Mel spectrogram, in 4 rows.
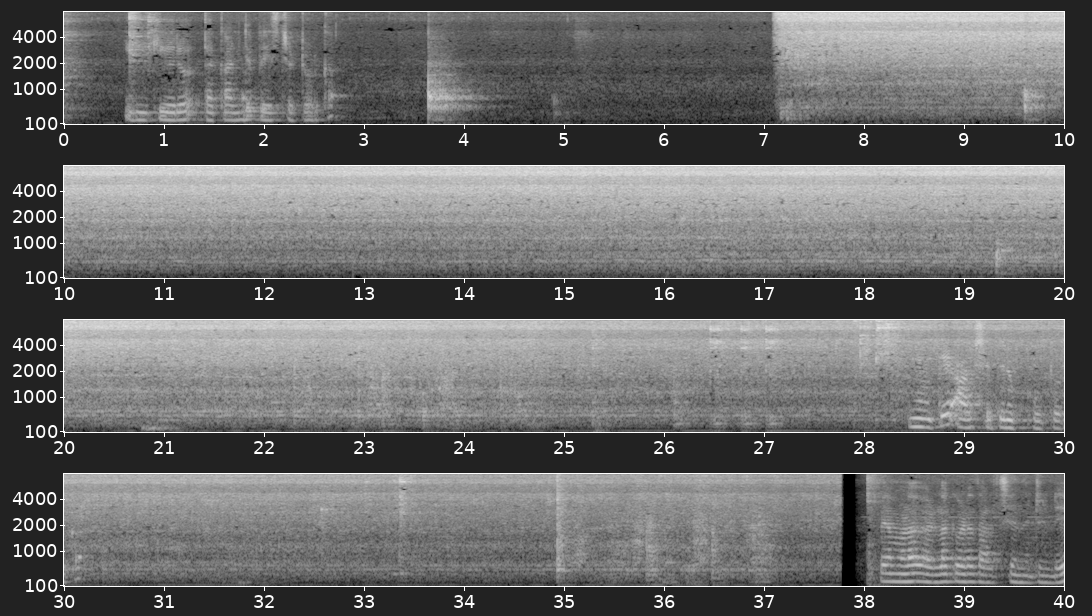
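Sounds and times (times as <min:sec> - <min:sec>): paste sizzling in hot oil: 0:07.1 - 0:37.8.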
